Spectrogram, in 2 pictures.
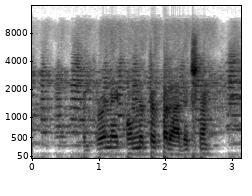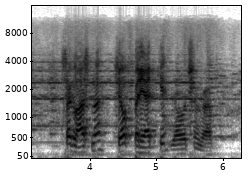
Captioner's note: birds chirping; military leaders speaking in Russian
